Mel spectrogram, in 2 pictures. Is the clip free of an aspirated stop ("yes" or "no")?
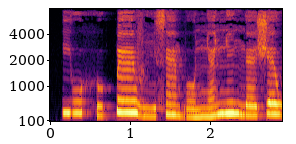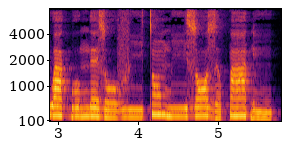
yes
